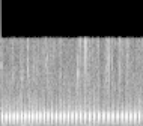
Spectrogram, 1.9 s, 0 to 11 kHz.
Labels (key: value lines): label: biophony, rattle
recorder: SoundTrap 500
